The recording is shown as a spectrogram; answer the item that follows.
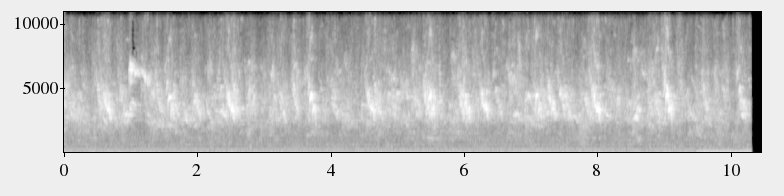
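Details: Garden sparrow colony, some 30 or more house sparrows in holly and flowering currant bushes, recorded from a kitchen doorway: a constant mass of bright overlapping chirps with a faint steady hum below.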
